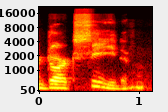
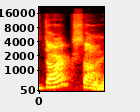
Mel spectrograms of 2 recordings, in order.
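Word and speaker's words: Darkseid: And I remember going up to Jack and asking him, was the character's name pronounced Dark Side or Dark Seed? No, it seemed a viable question. And it's Dark Side.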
